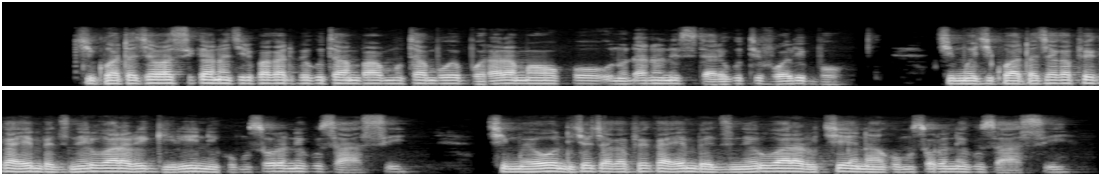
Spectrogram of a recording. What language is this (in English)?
Shona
